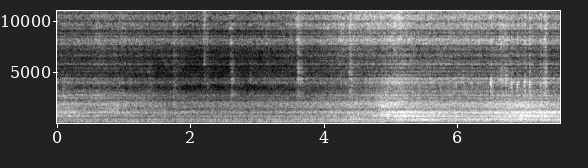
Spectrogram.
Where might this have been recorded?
on a street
